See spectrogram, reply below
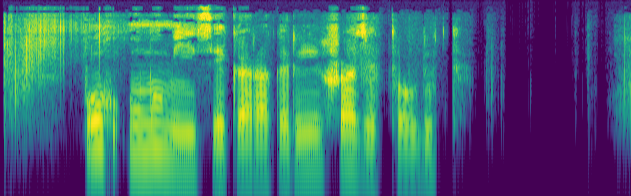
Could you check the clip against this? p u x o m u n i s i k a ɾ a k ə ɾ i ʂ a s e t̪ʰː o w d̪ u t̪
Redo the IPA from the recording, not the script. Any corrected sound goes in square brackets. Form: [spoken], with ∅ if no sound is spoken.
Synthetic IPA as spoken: p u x [u] m u [m] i s [e] k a ɾ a k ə ɾ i ʂ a [z] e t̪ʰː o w d̪ u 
